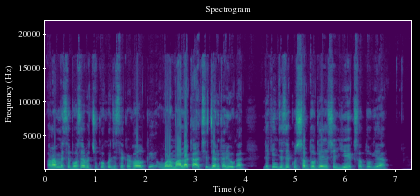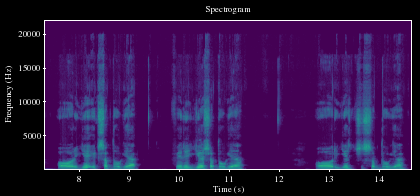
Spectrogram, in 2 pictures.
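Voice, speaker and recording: A man with a high, mellow voice gives a beginner reading lesson for children. He talks patiently and repeats sounds one at a time so the kids can follow. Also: little pitch movement, measured pace. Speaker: teacher.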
